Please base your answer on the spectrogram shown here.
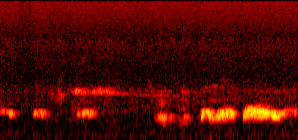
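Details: Decoy spotted dove cooing to provoke wild doves into answering: a few short low hoots, then a quiet pause and louder, longer hollow coos building toward the end, with faint background hiss.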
